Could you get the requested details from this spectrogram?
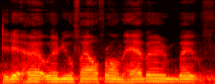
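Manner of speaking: put-on smooth delivery. Acting out a pickup line from a daydream: imitating a cool Giga Chad line. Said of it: "some cool Giga Chad thing".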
